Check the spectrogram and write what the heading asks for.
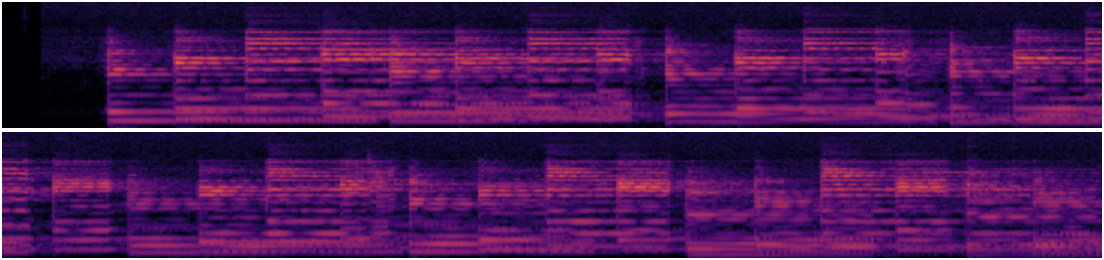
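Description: A soft, tender love-song passage plays without vocals, with sustained, shimmering chords from an effects-laden instrument changing every second or so at an even, moderate loudness.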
